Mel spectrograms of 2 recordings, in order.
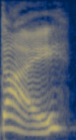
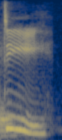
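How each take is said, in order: First: The vowel sounds like English 'eye'. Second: The vowel sounds like English 'ee'. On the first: The speaker calls it wrong. "Not die" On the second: The speaker calls it right. "D I E is the in German"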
